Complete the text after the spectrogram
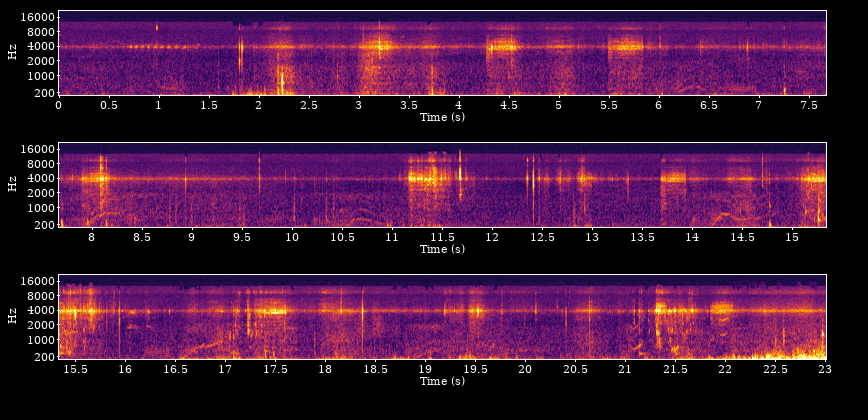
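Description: Small waves lap gently.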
